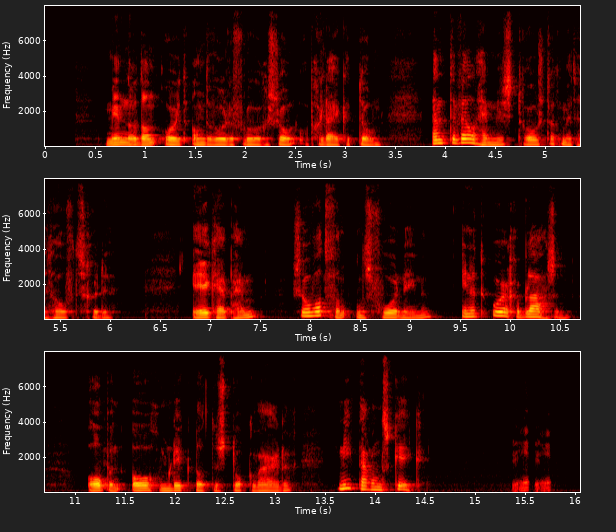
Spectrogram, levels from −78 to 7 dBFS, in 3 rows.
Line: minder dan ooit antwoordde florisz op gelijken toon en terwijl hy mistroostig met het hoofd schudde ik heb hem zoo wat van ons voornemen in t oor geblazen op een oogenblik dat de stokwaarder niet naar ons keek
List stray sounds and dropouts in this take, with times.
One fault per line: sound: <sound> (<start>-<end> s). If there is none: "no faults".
sound: laugh (15.4-15.8 s)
